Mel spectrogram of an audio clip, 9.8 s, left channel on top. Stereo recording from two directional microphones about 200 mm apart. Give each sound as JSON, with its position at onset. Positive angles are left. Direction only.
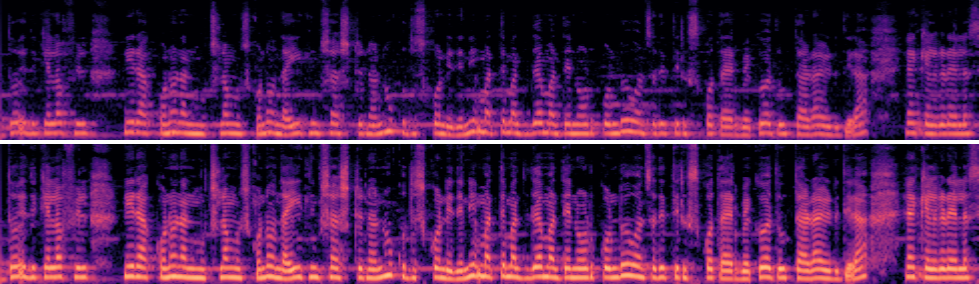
{"t": 0.1, "sound": "speech", "side_deg": -40}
